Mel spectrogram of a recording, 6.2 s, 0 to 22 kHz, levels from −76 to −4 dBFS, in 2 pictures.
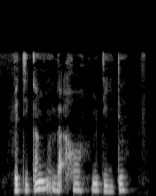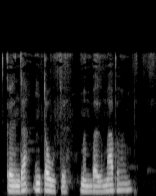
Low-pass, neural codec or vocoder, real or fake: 7.2 kHz; none; real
